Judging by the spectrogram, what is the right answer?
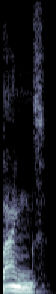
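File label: "bangs", British English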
